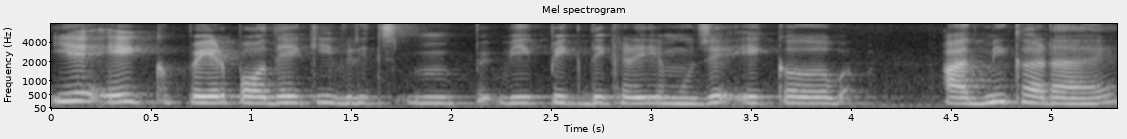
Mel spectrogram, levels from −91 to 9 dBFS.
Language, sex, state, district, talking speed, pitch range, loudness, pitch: Hindi, female, Chhattisgarh, Bilaspur, 180 wpm, 210-230 Hz, -19 LUFS, 220 Hz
